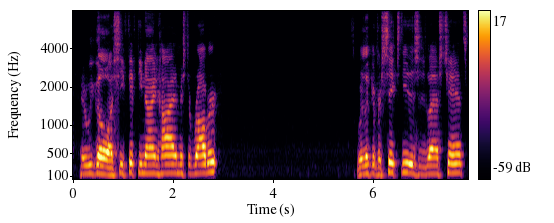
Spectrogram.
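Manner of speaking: lively auction calling; auctioneer call. Real, not acted. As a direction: call out the bids to the room.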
